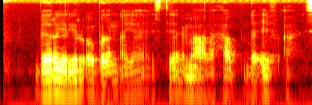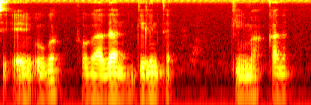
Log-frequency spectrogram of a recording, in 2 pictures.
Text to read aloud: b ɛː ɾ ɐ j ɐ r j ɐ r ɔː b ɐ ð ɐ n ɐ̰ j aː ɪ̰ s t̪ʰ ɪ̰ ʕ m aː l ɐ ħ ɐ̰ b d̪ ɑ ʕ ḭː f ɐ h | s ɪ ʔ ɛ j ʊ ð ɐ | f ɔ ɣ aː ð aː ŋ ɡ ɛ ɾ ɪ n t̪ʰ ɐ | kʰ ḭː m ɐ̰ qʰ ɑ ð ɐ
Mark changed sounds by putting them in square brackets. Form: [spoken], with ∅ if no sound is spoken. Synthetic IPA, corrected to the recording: b ɛː ɾ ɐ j ɐ r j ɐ r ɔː b ɐ ð ɐ n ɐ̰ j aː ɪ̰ s t̪ʰ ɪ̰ ʕ m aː l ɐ ħ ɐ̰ b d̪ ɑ ʕ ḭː f ɐ h | s ɪ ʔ ɛ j ʊ [ɣ] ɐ | f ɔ ɣ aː ð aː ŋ ɡ ɛ [l] ɪ n t̪ʰ ɐ | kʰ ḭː m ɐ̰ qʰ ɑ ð ɐ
